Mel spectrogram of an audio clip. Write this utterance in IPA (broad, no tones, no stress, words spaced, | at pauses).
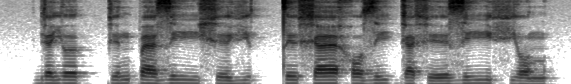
ɡɛjəːkːɪn pæziː xɪːvʲutːɪ xæ hɔzi ɡæxɪː ziː fʲɔn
